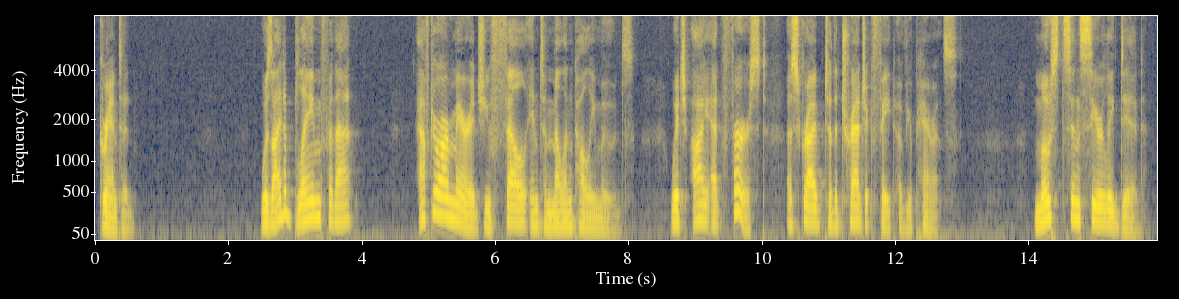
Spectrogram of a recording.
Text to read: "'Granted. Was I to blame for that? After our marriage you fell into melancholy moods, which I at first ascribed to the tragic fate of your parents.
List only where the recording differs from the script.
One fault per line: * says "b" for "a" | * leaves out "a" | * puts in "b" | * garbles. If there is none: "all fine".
* puts in "Most sincerely did"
